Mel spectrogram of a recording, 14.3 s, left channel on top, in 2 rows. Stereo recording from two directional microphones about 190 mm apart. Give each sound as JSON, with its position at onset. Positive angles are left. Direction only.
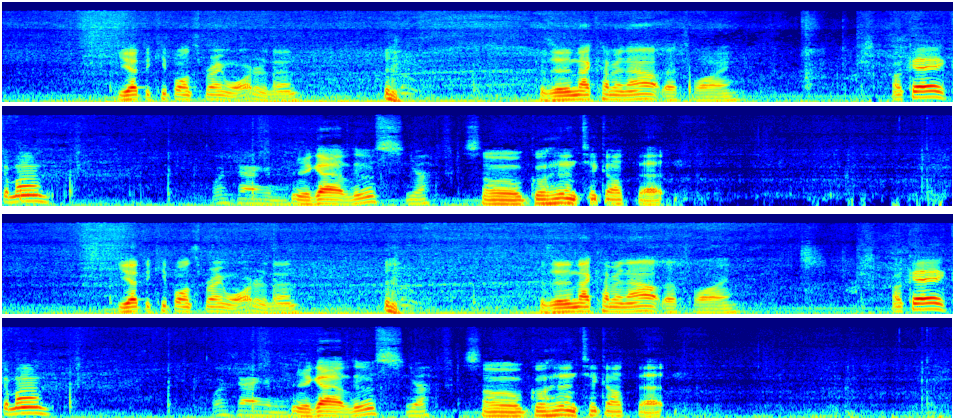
{"t": 0.8, "sound": "speech", "side_deg": 0}
{"t": 9.3, "sound": "speech", "side_deg": 0}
